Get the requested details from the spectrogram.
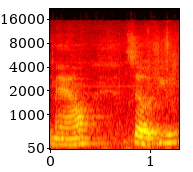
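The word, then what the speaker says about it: Mow: I am working with an invasive specialist from Morgan County, David Mao, M-O-W, but he pronounces it Mao.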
